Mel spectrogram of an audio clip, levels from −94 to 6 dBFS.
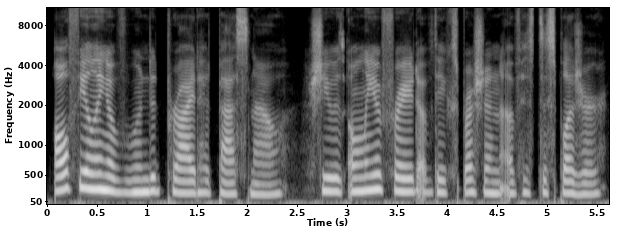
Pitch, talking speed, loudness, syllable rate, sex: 210 Hz, 190 wpm, -17 LUFS, 5.5 syllables/s, female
